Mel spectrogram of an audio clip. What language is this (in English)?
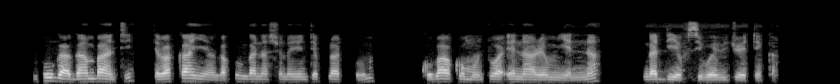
Ganda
